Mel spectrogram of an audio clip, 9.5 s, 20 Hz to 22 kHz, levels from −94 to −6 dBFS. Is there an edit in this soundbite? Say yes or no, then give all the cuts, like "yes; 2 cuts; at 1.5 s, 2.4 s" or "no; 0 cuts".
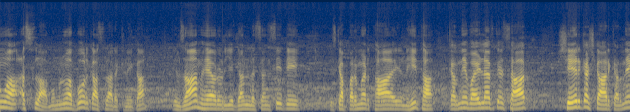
yes; 2 cuts; at 3.4 s, 6.7 s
